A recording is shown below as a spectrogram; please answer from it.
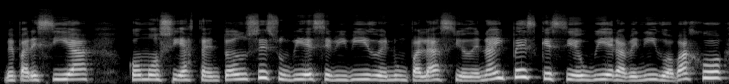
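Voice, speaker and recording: A woman narrating a classic novel in a measured, steady storytelling manner. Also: on the high side. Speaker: audiobook narrator. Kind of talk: audiobook reading.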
